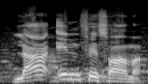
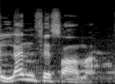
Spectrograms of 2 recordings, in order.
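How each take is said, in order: First: The hamza vowel before 'infisama' is sounded separately. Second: The hamza is silent and the words run together. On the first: "असल में क्या है कि ला इनफिसामा" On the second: "Quran में हम पढ़ते हैं लन फिसामा, और ये अलिफ को हम वसल कर देते हैं"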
